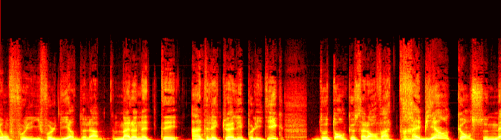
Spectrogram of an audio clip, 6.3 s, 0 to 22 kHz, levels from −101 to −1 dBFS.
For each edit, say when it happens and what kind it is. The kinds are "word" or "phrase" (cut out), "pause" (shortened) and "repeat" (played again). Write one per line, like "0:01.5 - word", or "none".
0:03.8 - pause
